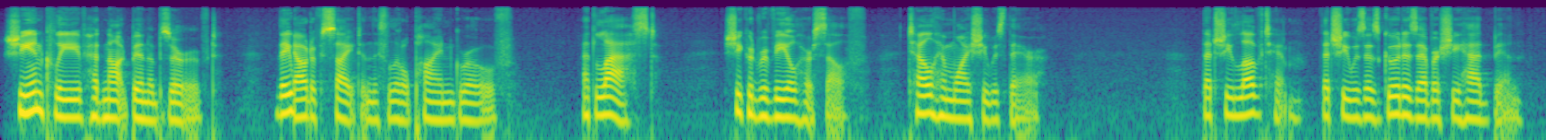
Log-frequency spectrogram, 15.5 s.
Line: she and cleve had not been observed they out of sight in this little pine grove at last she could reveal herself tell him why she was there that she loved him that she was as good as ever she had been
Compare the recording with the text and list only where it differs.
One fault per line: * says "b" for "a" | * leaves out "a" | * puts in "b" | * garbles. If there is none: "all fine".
all fine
